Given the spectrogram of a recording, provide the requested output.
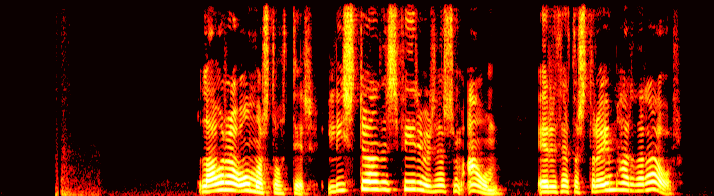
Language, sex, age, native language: Icelandic, female, 50-59, Icelandic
